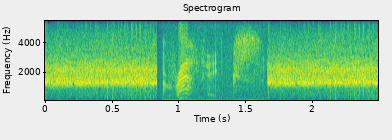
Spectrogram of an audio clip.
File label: "graphics", English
